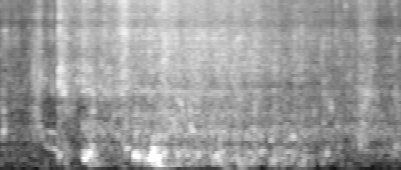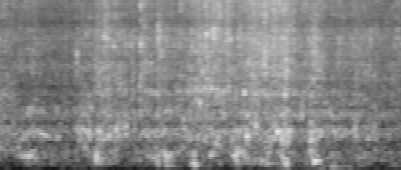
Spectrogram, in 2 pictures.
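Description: Water splashing as people crawl and wade through a shallow rocky stream, over the steady rush of the flowing water. The splashing is heaviest in the first second or so, with irregular sloshing thumps.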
